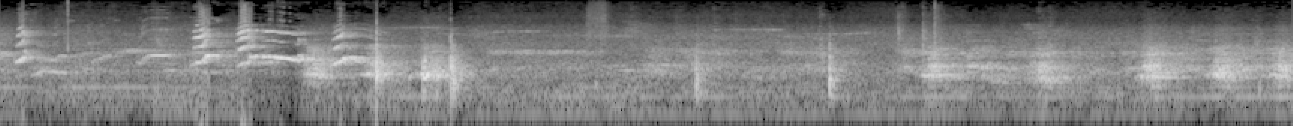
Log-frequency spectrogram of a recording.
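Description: Belgian Malinois puppies about six weeks old yipping and whimpering for their food, in a rapid run of high calls over the first three seconds, then quieter with a few clicks and shorter repeated sounds near the end.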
